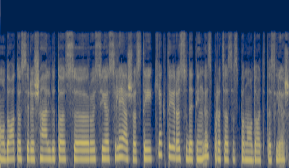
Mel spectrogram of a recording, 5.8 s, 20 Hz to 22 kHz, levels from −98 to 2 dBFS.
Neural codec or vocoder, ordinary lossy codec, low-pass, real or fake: none; AAC, 96 kbps; 10.8 kHz; real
